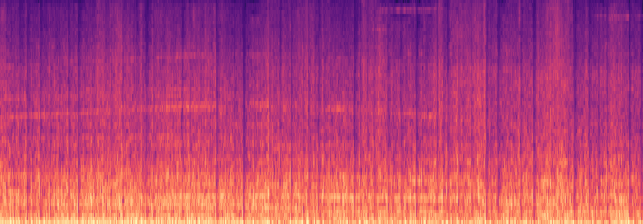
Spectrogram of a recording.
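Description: Orion VII low-floor diesel-electric hybrid transit bus running, a loud continuous engine and drivetrain drone mixed with road and wind noise, its low hum shifting in pitch as it goes.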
